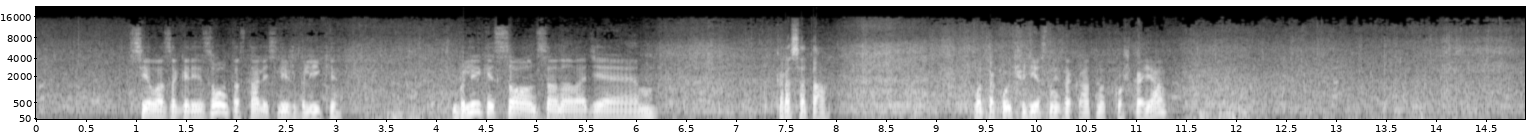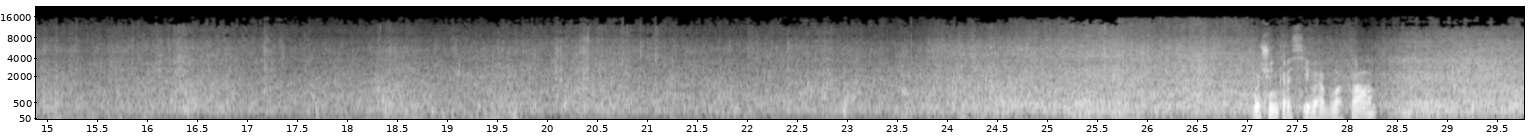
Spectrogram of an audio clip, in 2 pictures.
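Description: Gentle sea waves wash softly against rocks.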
